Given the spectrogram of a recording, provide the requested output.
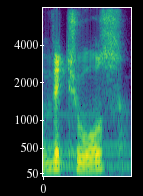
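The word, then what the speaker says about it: victuals: Anyways, um so yeah, he he goes and sits down just begins helping himself to little little vituals which has a C in it.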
